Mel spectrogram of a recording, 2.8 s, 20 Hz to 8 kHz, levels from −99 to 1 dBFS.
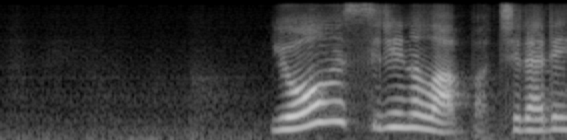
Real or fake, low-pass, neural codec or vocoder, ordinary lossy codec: fake; 7.2 kHz; codec, 16 kHz, 0.2 kbps, FocalCodec; none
